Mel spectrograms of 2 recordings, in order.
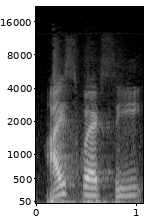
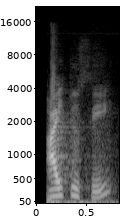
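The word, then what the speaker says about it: I²C: It is pronounced as I squared C or sometimes called I2C.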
